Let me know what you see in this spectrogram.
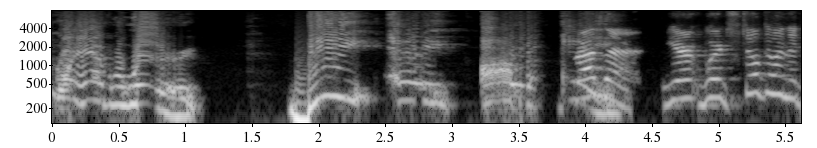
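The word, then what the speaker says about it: ברא: So that word is pronounced bara.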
